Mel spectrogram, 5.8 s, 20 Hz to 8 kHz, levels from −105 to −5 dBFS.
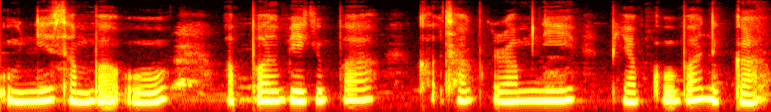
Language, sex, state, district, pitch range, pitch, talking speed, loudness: Garo, female, Meghalaya, West Garo Hills, 220-250 Hz, 230 Hz, 60 wpm, -15 LUFS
